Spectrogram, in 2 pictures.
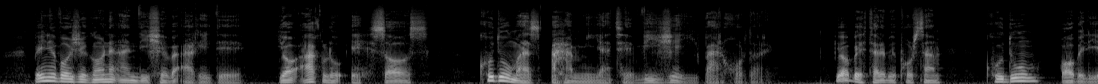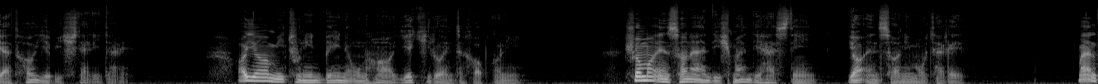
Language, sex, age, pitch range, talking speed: Persian, male, 50-69, 70-105 Hz, 105 wpm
